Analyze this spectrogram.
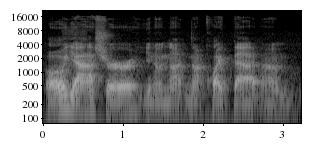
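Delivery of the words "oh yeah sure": put-on loud, folksy Nebraska Midwest accent. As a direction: sound like a cheerful Nebraskan. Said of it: "you start to hear a little bit more of that".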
